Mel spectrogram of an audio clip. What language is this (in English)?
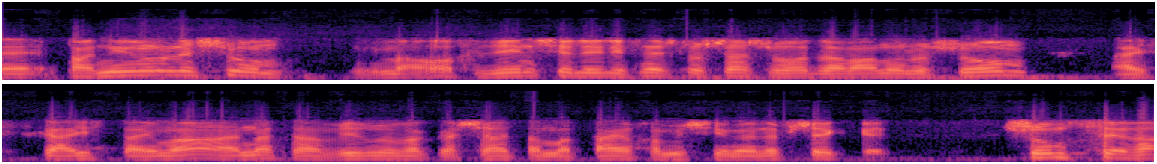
Hebrew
